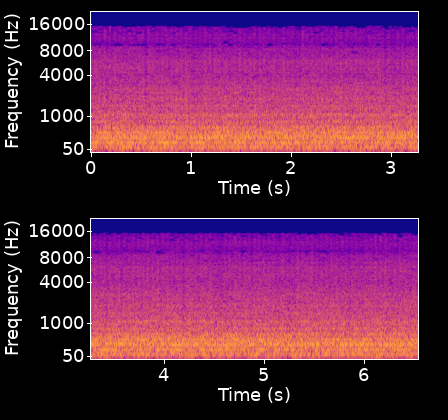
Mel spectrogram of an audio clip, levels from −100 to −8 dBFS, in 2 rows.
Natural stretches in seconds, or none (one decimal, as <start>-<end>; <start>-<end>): 0.0-0.7; 1.3-6.5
